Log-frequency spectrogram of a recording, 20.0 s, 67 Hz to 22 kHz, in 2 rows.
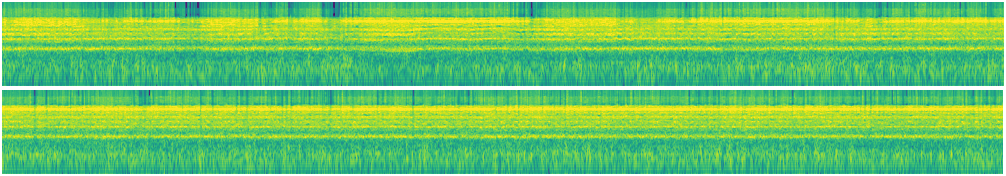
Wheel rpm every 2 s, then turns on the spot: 220, 230, 220, 230, 220, 230, 230, 230, 230, 230.
none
